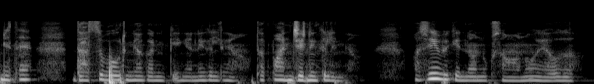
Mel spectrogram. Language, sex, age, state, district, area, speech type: Dogri, female, 30-45, Jammu and Kashmir, Udhampur, rural, spontaneous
